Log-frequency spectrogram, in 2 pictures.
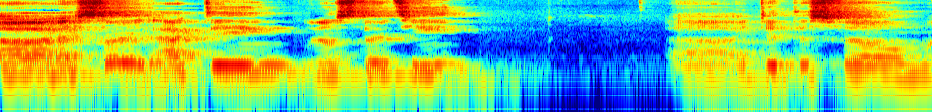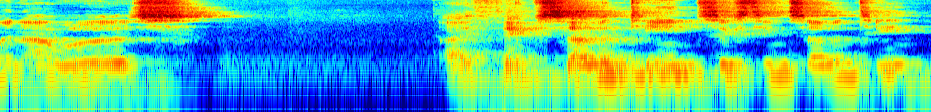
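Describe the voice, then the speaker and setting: A man at a medium pitch, fairly slow in pace, with ordinary pitch variation. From Canada. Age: 20s. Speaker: actor. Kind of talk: Q&A interview. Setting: stage with audience. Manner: hesitant, many fillers.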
